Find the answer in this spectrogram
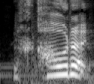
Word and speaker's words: Gouda: Gouda is the way you're supposed to pronounce that.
